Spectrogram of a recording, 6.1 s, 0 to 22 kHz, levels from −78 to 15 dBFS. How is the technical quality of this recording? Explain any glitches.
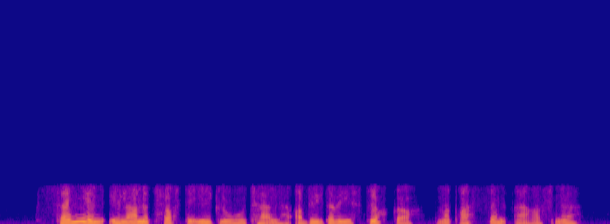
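Pretty rough, honestly. The whole thing runs through the Speex codec, squeezed hard enough that it sounds like around 8 kbps, so excitation gets starved and speech comes out hoarse, buzzy and a bit robotic, with nothing above 3.8 kHz.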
